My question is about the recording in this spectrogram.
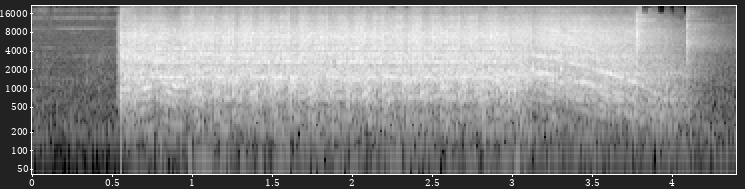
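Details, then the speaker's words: Wrecked two-wheel-drive Jeep Cherokee, engine labeled bad: even cranking for about 3.5 seconds with no catch. There is fuel pressure but the injectors aren't firing. The owner suspects the crank sensor, cam sensor or computer. "it's got fuel pressure but it ain't spraying the fuel even if this was out of sink I feel like it's still it'll be spraying"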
